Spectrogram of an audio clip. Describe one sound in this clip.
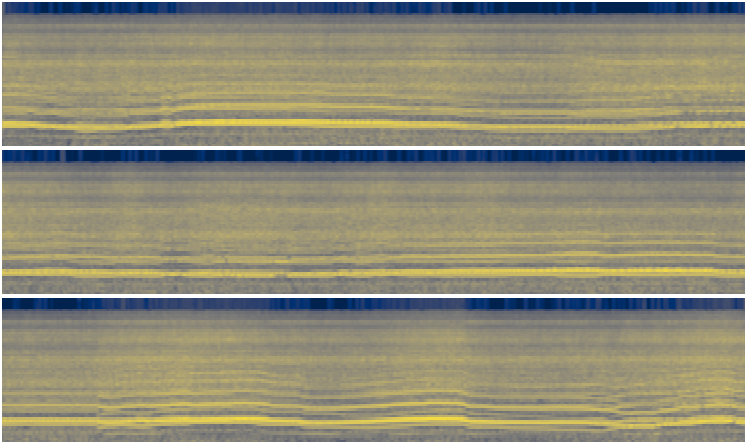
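Small propeller motors whine steadily, rising and falling in pitch as the drone flies.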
